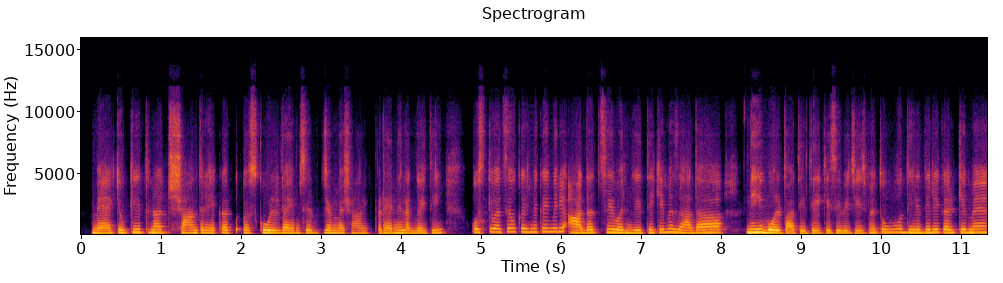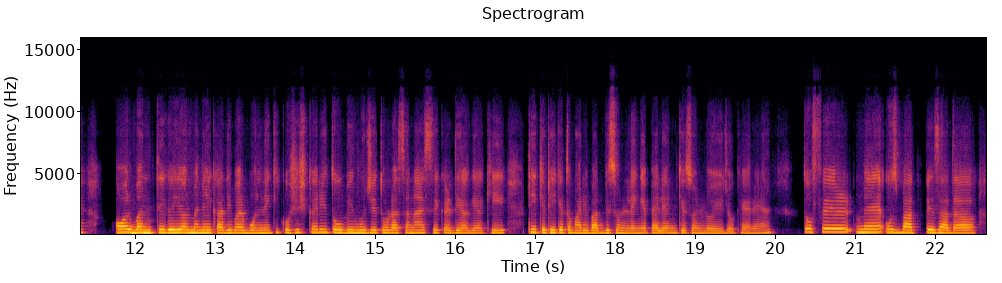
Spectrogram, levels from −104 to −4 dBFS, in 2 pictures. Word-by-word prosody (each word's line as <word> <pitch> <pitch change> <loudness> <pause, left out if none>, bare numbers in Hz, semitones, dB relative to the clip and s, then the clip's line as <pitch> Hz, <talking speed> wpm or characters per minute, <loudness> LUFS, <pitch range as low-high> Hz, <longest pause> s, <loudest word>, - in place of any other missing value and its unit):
मैं 205 0 +1
क्योंकि 230 +2 0
इतना 240 0 -1
शांत 220 -2 -2
रहकर 215 -1 -2 0.2
अ, - - 0
स्कूल 210 0 +2
टाइम 210 -1 0
से 210 +2 -2
जब 215 -1 +1
मैं 200 0 -1
शांत 195 -1 -9
रहने 205 +1 0
लग 200 -3 -1
गई 190 0 -2
थी। 215 +6 -4 0.4
उसकी 255 +3 -3
वजह 280 -1 -1
से 295 - -2
वो 295 - -4
कहीं 285 -1 -3
न - - -4
कहीं 295 +2 -4
मेरी 295 +1 -3 0.2
आदत-सी 235 +3 0
बन 225 -2 +2
गई 210 0 0
थी 230 - 0
कि 250 +2 -3
मैं 265 +1 -1
ज़्यादा 225 -2 0 0.6
नहीं 250 +1 +8
बोल 225 -3 +7
पाती 190 0 -2
थी 200 -1 -2
किसी 200 -1 -3
भी 195 - -2
चीज़ 190 -1 -6
में 230 - -2
तो 255 0 -2
वो 255 +2 -3
धीरे-धीरे 240 +1 +1
करके 245 0 0
मैं 245 +1 0 0.4
और 250 0 +6
बनती 235 0 +5
गई 235 +1 +8
और 240 -1 +4
मैंने 230 0 +5
1 230 +1 -3
आधी 220 0 +2
बार 225 0 0
बोलने 210 0 -1
की 235 - -9
कोशिश 230 0 -2
करी 250 -1 0
तो 235 -1 +3
भी 230 +1 +3
मुझे 225 0 +2
थोड़ा-सा 215 -1 -2
न 220 - -1
ऐसे 220 +1 -4
कर 215 -1 -5
दिया 205 0 -3
गया 200 0 -6
कि 205 +1 -5 0.3
ठीक 250 -2 0
है, 235 - +5
ठीक 230 0 +2
है 230 - +5
तुम्हारी 215 -2 -1
बात 205 -1 +1
भी 195 +3 -1
सुन 205 -1 -3
लेंगे 190 0 -5
पहले 195 0 -3
इनकी 190 +1 -5
सुन 190 -1 -6
लो 190 0 -6
ये 180 0 -6
जो 185 0 -7
कह 180 - -7
रहे 185 0 -9
हैं। 220 +5 -8 0.4
तो 275 - +2
फिर 275 +1 +2
मैं 255 +1 +4
उस 250 -2 0
बात 230 -1 +2
पे 240 -1 +5
ज़्यादा 215 -1 -1
225 Hz, 240 wpm, -24 LUFS, 205-240 Hz, 0.6 s, नहीं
